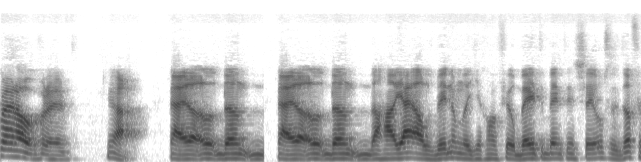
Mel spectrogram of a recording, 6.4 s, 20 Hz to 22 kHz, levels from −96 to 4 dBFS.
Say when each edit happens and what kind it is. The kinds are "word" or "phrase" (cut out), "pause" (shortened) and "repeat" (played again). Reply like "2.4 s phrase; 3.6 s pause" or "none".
2.6 s repeat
